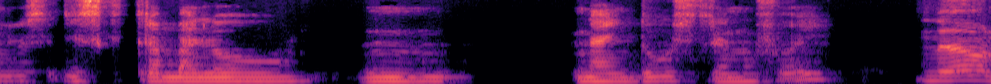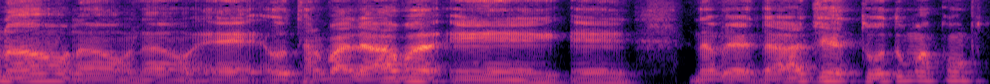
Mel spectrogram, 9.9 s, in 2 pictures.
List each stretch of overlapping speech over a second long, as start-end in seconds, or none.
none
